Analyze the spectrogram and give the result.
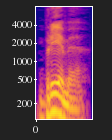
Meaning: burden, charge, load
- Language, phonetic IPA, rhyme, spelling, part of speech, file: Russian, [ˈbrʲemʲə], -emʲə, бремя, noun, Ru-бремя.ogg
